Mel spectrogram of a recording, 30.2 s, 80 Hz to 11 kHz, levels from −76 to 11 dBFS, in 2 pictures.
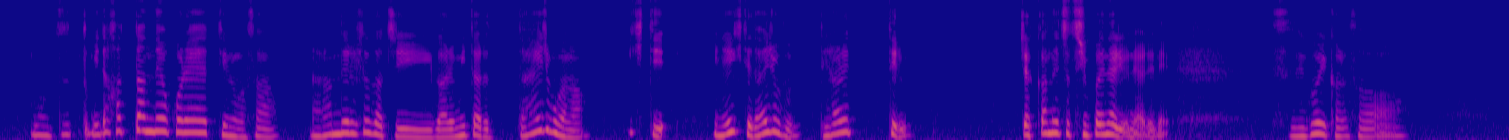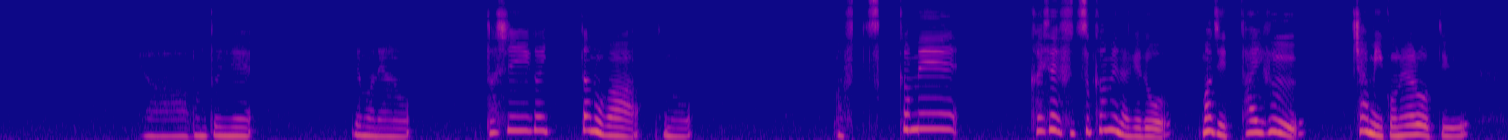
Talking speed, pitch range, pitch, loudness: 255 characters per minute, 195-275 Hz, 225 Hz, -37 LUFS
